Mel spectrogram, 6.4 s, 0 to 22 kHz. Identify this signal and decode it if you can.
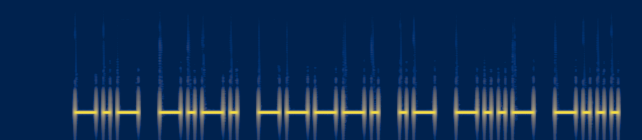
Morse code, heard as a keyed tone, about 17 wpm, 700 Hz. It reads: KC9AXB
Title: Common QSO Phrases Encore 17wpm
